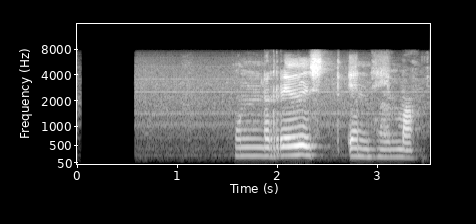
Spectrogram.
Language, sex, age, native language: Icelandic, male, 8, Icelandic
